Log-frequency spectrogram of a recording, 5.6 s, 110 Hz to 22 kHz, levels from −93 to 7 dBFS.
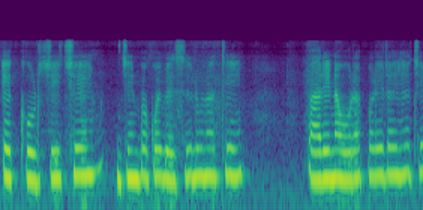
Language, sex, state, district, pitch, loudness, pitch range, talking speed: Gujarati, female, Gujarat, Valsad, 255 Hz, -13 LUFS, 245-265 Hz, 140 wpm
